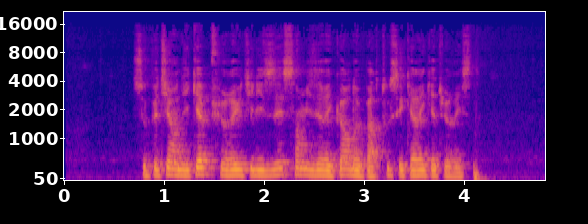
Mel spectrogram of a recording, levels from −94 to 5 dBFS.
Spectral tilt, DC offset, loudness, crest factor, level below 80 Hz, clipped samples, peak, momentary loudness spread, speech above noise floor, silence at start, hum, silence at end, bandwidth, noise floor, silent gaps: -6 dB/octave; under 0.1%; -24 LUFS; 18 dB; -52 dBFS; under 0.1%; -6 dBFS; 11 LU; 41 dB; 0.7 s; none; 0.65 s; 16 kHz; -65 dBFS; none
